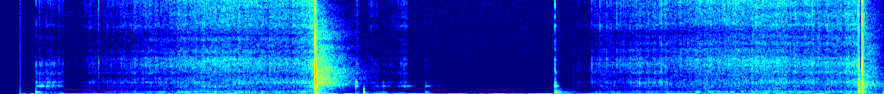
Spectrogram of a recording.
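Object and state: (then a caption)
Kinetic sand being cut. A palm-sized solid pink kinetic sand cylinder resting on a white surface is sliced repeatedly with an iridescent metal knife blade. The cuts give a soft, scraping, crunchy sound, with two sharper crunches standing out. The sound is quiet and mostly low in tone, with only a little bright grit on top.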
